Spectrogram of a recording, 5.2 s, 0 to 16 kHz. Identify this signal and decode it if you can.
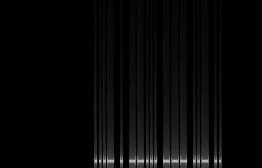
Morse code, heard as a keyed tone, about 28 wpm, 700 Hz. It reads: VE7OUI
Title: DXCC-100 Call Signs - 6 Characters - Repeated 3x - 28wpm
